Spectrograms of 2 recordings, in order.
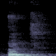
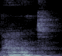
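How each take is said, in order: First: The word has a weak schwa vowel. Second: The word has a full, open vowel. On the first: "but ut, with a schwa" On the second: "not at"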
